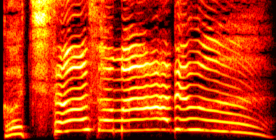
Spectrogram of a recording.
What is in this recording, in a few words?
victory jp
